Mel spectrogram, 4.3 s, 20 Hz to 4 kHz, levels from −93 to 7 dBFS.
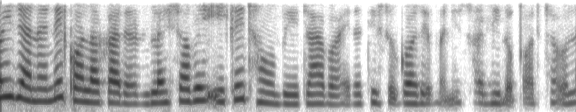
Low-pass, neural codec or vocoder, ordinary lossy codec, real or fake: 3.6 kHz; codec, 24 kHz, 3.1 kbps, DualCodec; none; fake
